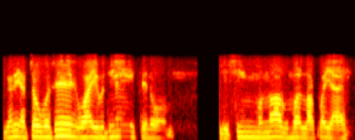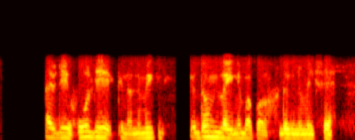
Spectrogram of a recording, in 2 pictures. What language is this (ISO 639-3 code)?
mni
